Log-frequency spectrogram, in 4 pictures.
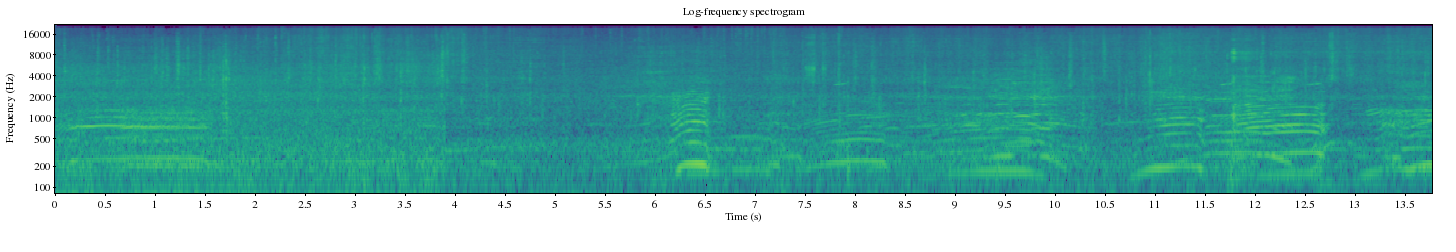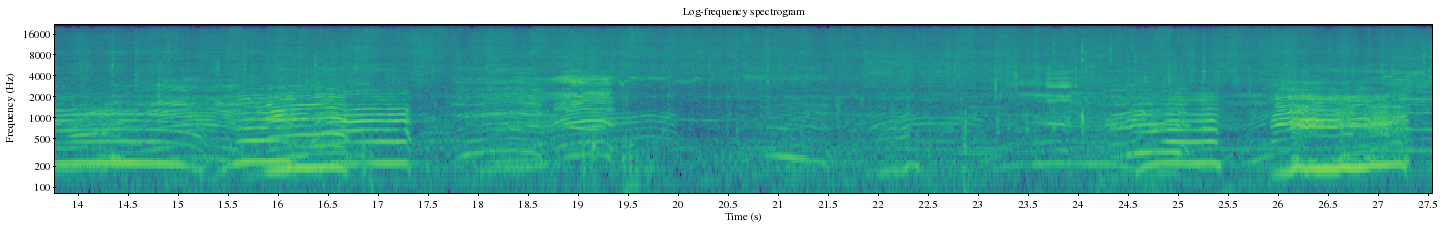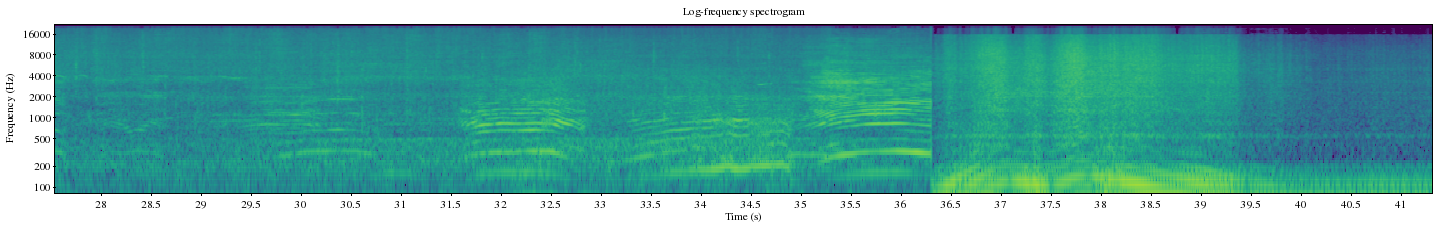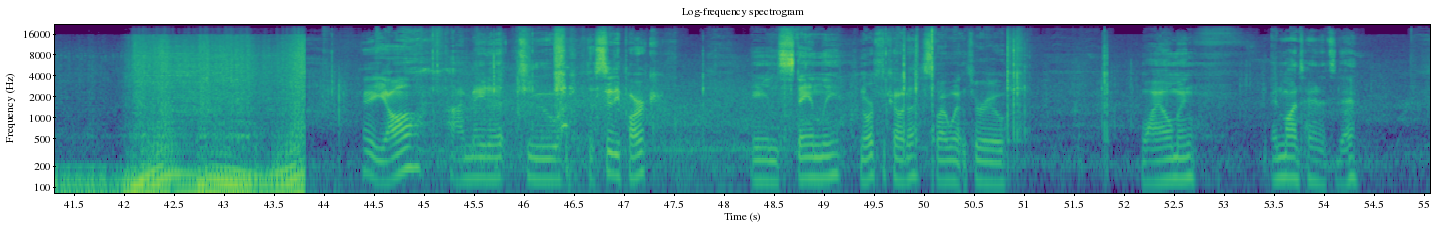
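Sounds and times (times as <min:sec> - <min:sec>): cattle mooing and bawling: 0:00.0 - 0:01.8, 0:05.6 - 0:36.4.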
